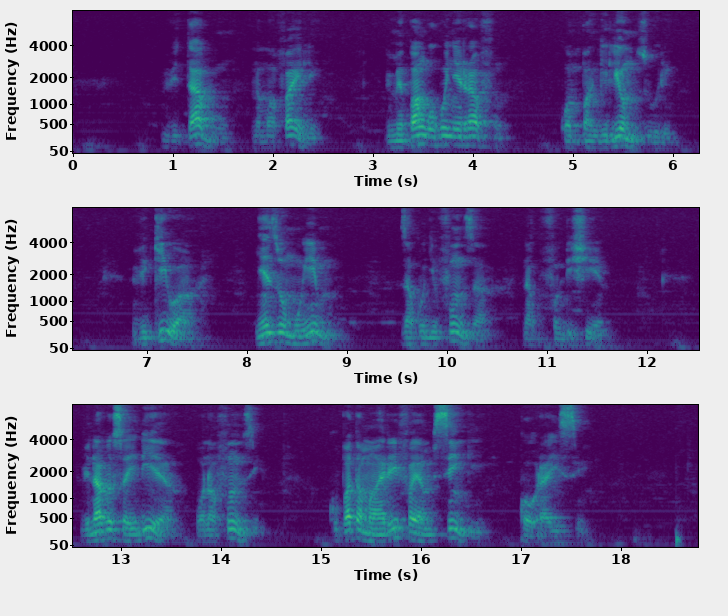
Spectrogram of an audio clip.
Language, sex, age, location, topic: Swahili, male, 25-35, Dar es Salaam, education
